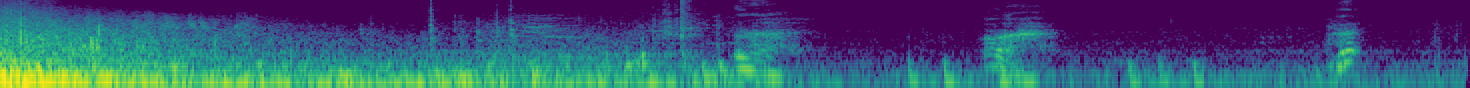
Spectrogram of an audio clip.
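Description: A Confringo blasting spell in Hogwarts Legacy erupts as a loud, booming burst at the start and rumbles away over a couple of seconds, followed by a few fainter sharp magical cracks.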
